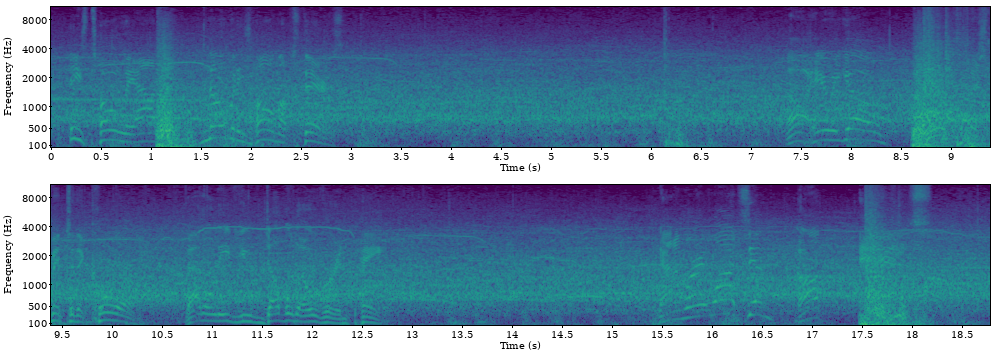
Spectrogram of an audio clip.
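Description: Heavy thuds of bodies slam onto a wrestling ring mat.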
